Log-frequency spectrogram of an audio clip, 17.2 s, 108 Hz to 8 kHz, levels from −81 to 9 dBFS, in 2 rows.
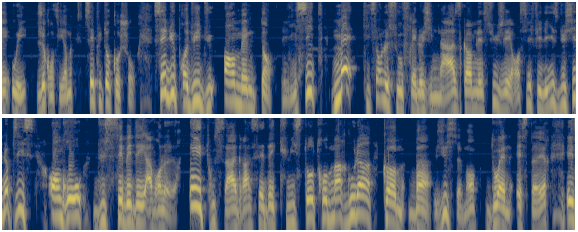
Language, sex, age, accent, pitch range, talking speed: French, male, 50-69, French, 135-180 Hz, 175 wpm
